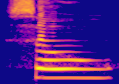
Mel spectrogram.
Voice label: "sou1", voice

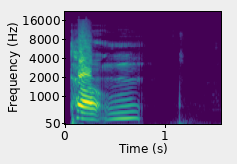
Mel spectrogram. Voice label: "teng3", voice

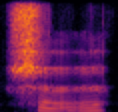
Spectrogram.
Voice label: "shi3", voice

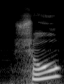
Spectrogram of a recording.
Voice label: "shu2", voice

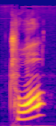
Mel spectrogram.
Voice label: "zhuo2", voice

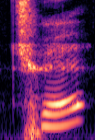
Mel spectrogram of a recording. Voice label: "que2", voice

